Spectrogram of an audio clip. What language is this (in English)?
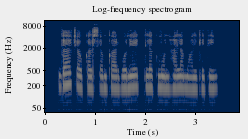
Pashto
